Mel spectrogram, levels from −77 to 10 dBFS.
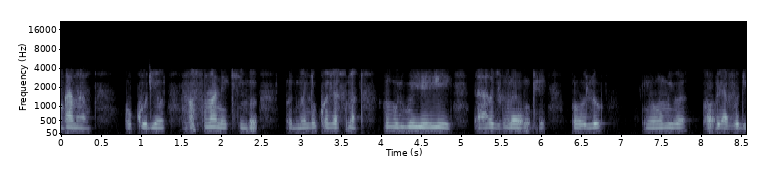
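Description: Speech squeezed through a GSM full-rate codec the whole way: buzzy, gravelly, band-limited to roughly 300 Hz to 3.5 kHz, the kind of roughness that fits a 13 kbps link. Lost GSM frames hit at 2.32 to 2.48 s, 5.72 to 6.05 s and 8.10 to 8.19 s, where the decoder keeps repeating the last good frame and smears the sound into a brief metallic ring.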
